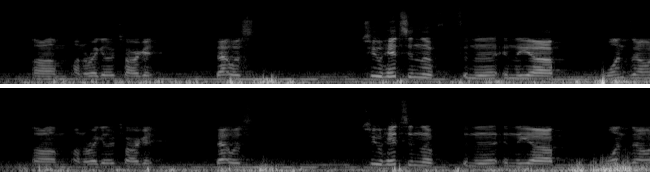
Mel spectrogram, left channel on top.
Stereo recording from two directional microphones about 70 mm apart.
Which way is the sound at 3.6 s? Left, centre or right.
Left.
